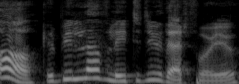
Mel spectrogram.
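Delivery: put-on very high, sing-song English voice-assistant accent. Comparing car phone voices, imitating the English woman voice assistant. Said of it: "randomly switched to a female English woman".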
